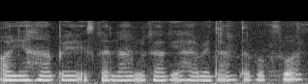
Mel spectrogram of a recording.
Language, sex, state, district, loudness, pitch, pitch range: Hindi, female, Chhattisgarh, Sukma, -15 LUFS, 200 Hz, 195-205 Hz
